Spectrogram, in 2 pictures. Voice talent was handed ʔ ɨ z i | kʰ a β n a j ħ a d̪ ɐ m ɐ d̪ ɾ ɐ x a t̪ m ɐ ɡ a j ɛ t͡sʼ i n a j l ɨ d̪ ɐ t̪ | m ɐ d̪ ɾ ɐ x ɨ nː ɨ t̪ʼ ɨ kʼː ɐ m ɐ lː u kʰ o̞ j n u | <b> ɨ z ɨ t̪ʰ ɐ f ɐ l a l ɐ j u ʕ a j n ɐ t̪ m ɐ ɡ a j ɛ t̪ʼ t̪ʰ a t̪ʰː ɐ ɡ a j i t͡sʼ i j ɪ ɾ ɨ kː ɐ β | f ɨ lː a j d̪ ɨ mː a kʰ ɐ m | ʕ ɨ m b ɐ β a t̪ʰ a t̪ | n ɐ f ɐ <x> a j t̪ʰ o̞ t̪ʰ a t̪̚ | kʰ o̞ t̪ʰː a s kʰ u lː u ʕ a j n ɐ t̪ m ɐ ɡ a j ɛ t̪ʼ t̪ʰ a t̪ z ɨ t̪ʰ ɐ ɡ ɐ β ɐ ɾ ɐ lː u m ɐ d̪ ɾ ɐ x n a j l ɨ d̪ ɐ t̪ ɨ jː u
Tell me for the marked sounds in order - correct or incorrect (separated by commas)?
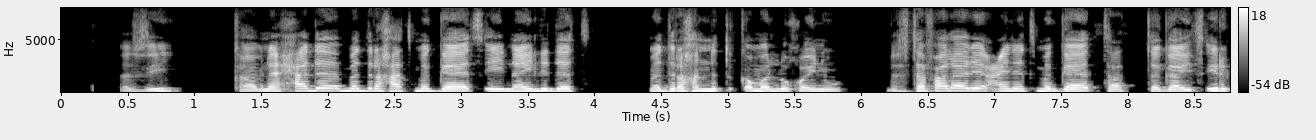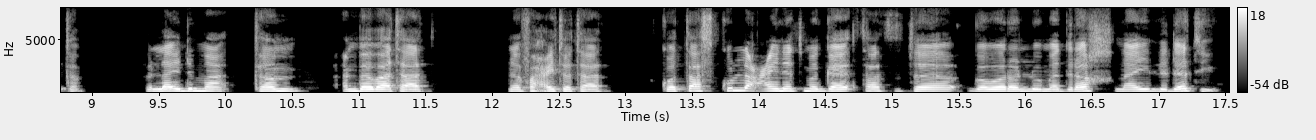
correct, incorrect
